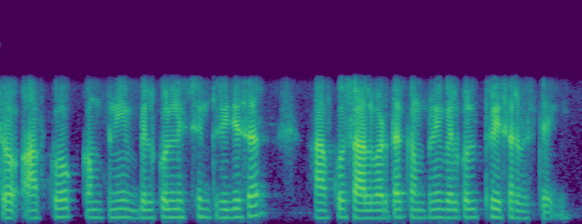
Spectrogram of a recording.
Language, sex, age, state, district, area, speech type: Hindi, male, 60+, Rajasthan, Jaipur, urban, conversation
